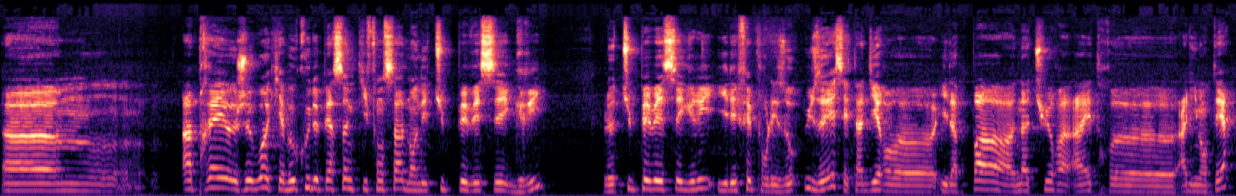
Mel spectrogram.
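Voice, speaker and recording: Fairly slow speech from a man pitched fairly high, with ordinary pitch variation. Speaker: hydroponics hobbyist youtuber. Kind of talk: casual tutorial. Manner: halting, many hesitations.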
